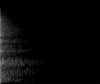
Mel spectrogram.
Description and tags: prac - sidestick
drums, percussion, sidestick, wood-block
